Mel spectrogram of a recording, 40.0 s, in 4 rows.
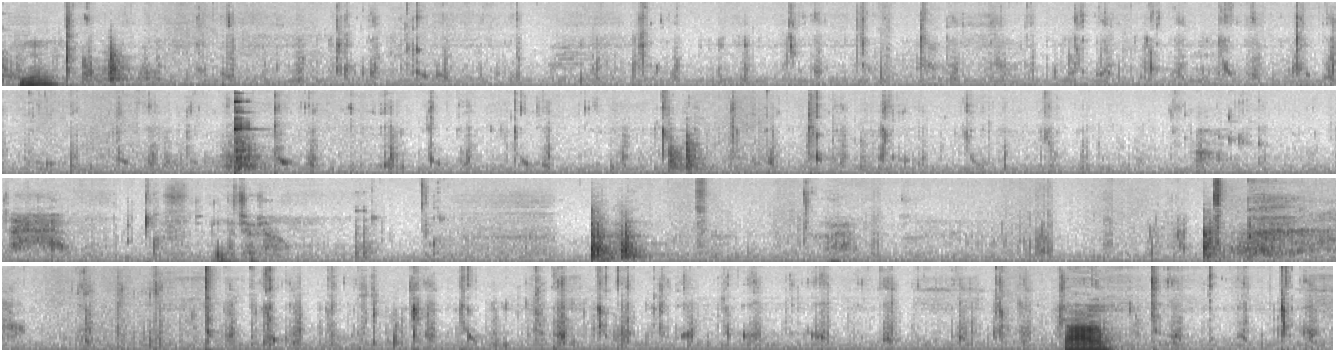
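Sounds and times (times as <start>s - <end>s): person chewing: 0.0s - 20.0s, 23.1s - 23.4s, 27.4s - 29.2s, 30.5s - 40.0s.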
